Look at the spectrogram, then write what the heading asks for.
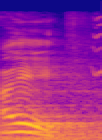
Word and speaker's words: ऐ: इसे कहते हैं ऐ। इसका मतलब ये किससे मिलकर बना है, ये अ और ई से मिलकर बना है, इसे कहते हैं ऐ। और इसे कहते हैं ऐ, ये अ और ऐ से मिलकर बना है, ऐ।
